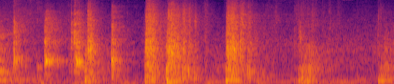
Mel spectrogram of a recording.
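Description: A horse's hooves thud on a hollow wooden ramp.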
